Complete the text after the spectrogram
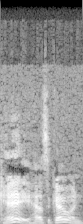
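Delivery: suave Quinn. Retold or imitated. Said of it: "he's like".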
